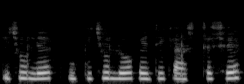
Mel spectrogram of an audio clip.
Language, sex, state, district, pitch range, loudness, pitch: Bengali, female, West Bengal, Jalpaiguri, 265-280 Hz, -25 LUFS, 265 Hz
